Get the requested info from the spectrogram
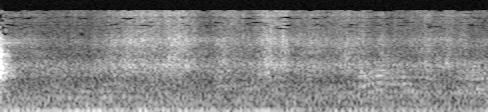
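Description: A steady low hum under faint background hiss, with a brief sharp click at the very start.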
